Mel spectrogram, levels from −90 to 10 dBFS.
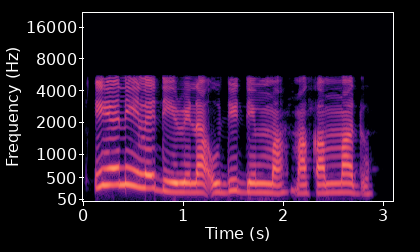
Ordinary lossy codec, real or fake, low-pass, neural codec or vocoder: none; real; 5.4 kHz; none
